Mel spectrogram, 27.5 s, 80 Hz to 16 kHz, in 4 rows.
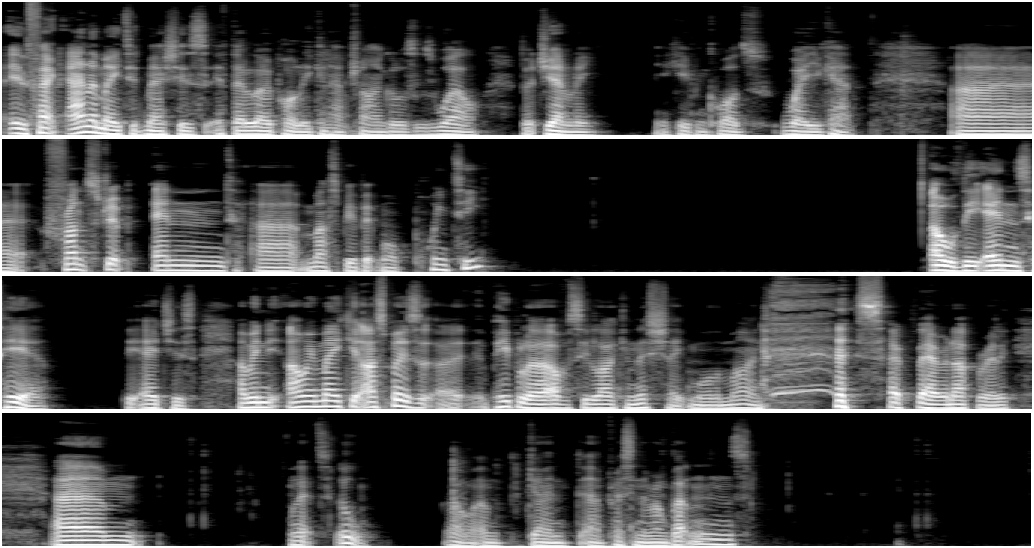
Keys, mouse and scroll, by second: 10.0-13.0 middle drag, 16.0-21.0 middle drag, 21.3 2, 21.8 click, 22.1 2, 22.7 click, 23.5 Tab, 23.9 2, 24.3 middle click, 24.9 click, 25.2 middle click, 26.2 g.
